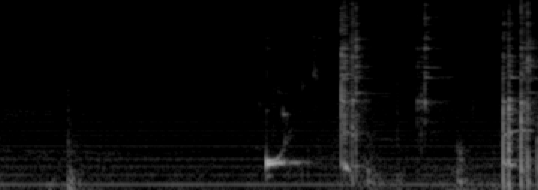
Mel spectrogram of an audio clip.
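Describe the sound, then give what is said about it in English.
A water bottle is tapped and handled, giving a few sharp clinks and knocks with a brief resonant ring, spread irregularly over a few seconds against a low steady hum. “This water bottle's got a lot of good sounds.”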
